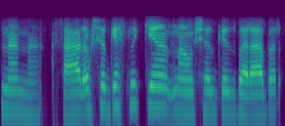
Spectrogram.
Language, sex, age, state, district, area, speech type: Kashmiri, female, 18-30, Jammu and Kashmir, Kulgam, rural, conversation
